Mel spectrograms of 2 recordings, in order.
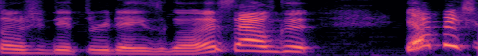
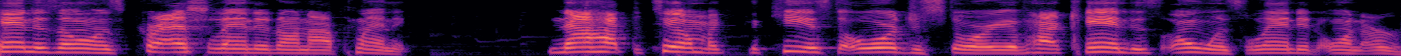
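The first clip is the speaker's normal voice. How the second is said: plain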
